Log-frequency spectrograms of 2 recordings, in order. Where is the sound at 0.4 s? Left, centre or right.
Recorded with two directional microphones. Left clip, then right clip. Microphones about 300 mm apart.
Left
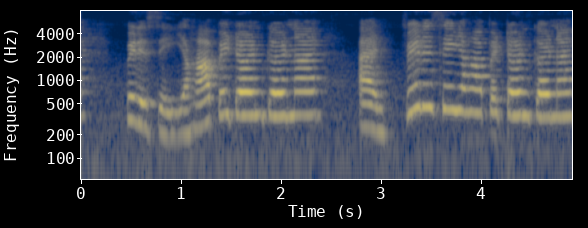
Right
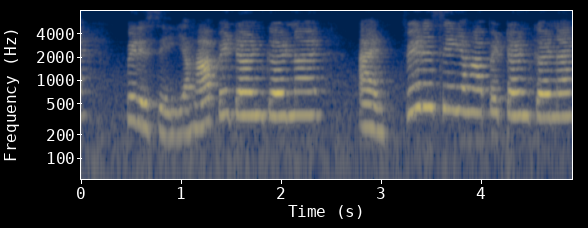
Left.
